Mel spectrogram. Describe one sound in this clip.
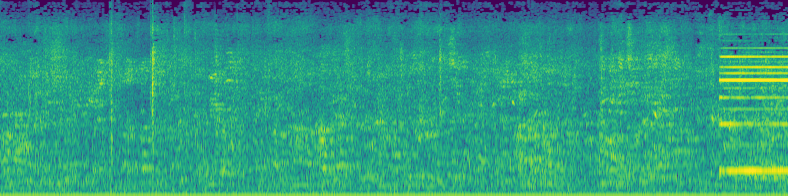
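Voices of young players and adults murmur and call out in a large echoing gym.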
